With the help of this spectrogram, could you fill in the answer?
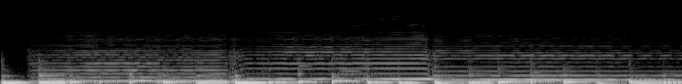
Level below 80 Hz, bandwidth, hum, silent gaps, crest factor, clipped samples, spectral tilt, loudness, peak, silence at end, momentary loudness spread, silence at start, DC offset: -24 dBFS; 3.7 kHz; none; none; 12 dB; under 0.1%; -10 dB/octave; -21 LUFS; -6 dBFS; 0 s; 8 LU; 0 s; under 0.1%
